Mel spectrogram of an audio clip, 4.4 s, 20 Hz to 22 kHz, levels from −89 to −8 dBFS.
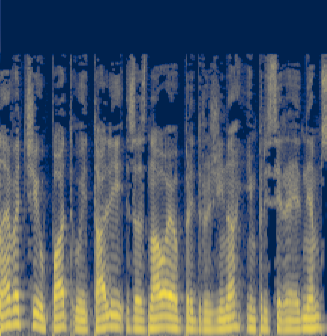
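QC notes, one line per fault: throughout, MP3 compression: the speech has likely passed through an MP3 encoder at a low bitrate, which fits about 48 kbps. Short of bits, it discards everything above 11.3 kHz and drops weak frequency lines frame to frame, so the treble is dull and sibilants sound watery and swirly.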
